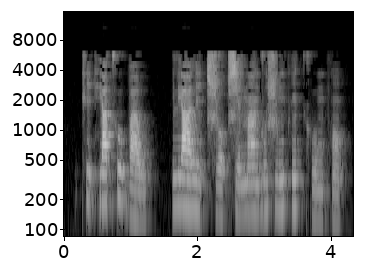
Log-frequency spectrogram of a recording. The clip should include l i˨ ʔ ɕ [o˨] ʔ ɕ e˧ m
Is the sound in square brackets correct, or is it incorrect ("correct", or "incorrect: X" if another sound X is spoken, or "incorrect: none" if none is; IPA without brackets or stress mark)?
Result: correct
